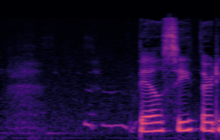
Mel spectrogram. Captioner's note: speaking French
